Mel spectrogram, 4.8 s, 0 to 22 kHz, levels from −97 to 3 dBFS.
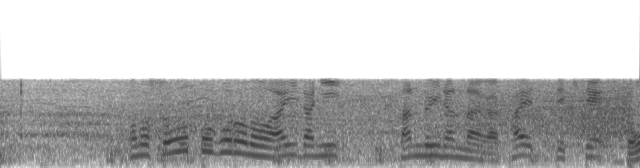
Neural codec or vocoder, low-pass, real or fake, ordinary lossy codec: none; 3.6 kHz; real; none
